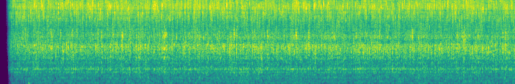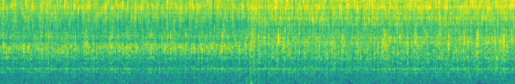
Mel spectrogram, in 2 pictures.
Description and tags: A close-up sound of tomato sauce bubbling aggressively.
soup, boiling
